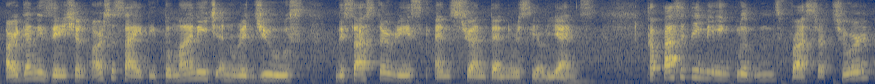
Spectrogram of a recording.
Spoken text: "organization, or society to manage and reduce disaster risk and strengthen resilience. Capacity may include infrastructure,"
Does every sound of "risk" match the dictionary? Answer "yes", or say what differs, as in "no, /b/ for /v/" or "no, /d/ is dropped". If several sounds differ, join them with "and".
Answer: yes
